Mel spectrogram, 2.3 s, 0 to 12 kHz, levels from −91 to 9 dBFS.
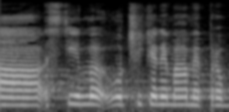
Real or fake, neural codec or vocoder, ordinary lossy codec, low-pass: real; none; AAC, 32 kbps; 10.8 kHz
